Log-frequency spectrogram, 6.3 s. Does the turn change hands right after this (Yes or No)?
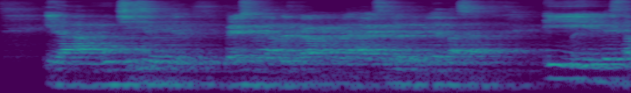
No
